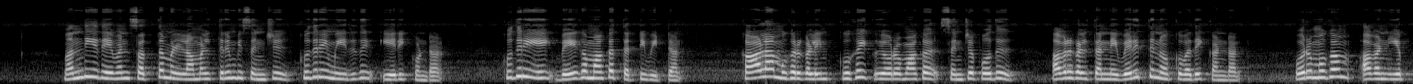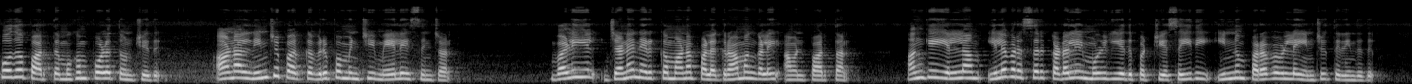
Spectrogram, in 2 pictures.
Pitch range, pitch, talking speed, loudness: 235-290 Hz, 260 Hz, 110 wpm, -17 LUFS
